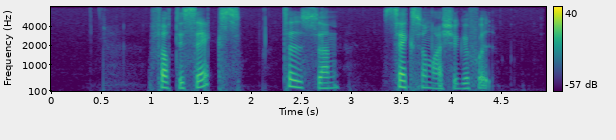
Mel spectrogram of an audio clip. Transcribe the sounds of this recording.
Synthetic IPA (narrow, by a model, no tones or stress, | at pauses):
fœʈɪsɛks | t̪ʰʉ̟ːsən | sɛkshɵnd̪ɾaɕʉ̟ːɡʊɧʉ̟̰ː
